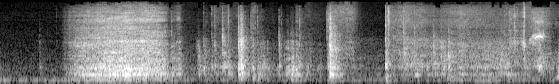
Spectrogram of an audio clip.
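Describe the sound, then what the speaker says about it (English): Close, sharp scraping and slicing of a craft blade cutting out the center of a piece of paper for a laminated bookcase craft, one long rasping stroke followed by shorter cuts and taps, with no talking. "I just use my blade to cut out the center of this one"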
